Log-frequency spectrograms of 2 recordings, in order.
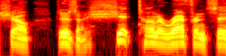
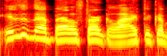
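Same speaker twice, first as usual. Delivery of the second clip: surprised realization; 6 semitones higher than usual. Retold or imitated. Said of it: "I was like".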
